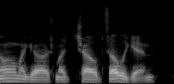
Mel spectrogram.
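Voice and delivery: put-on mild disappointment. Speaker retells how parents react when a child falls during the game: mock mild parental dismay. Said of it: "instead of all the parents kind of just going".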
